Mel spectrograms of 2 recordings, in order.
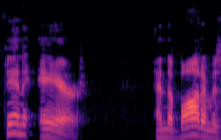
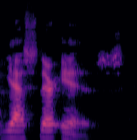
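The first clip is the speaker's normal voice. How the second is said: low, slow, soft voice from heaven; calm, powerful voice; 6 semitones lower, 12 dB quieter, slower than usual. A narrator's reading. Voice from the sky answers the tourist, calm and powerful. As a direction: answer with unhurried authority. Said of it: "A calm, powerful voice came out of the sky".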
